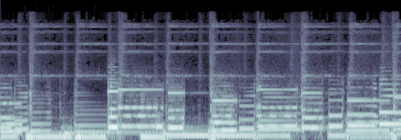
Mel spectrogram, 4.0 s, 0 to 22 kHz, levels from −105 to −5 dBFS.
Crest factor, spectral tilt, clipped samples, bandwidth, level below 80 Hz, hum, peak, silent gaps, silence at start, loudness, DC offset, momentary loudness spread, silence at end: 14 dB; -7.5 dB/octave; under 0.1%; 14 kHz; -26 dBFS; none; -6 dBFS; none; 0 s; -20 LUFS; under 0.1%; 5 LU; 0 s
